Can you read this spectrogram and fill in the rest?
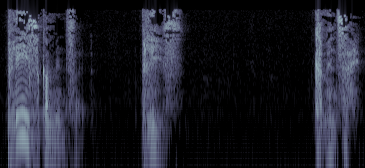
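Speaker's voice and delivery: soft, hushed tender plea; pleading softly. Acted. Father softly begs angry son to come inside. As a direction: gently beg your son to come in. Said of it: "his father pleaded with him".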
